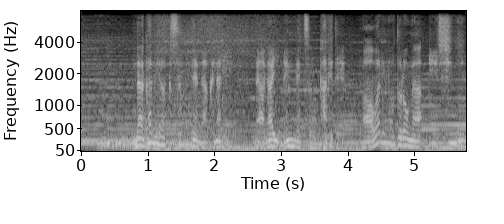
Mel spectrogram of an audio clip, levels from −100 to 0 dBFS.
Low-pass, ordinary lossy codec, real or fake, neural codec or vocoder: 7.2 kHz; none; fake; codec, 16 kHz in and 24 kHz out, 1 kbps, XY-Tokenizer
